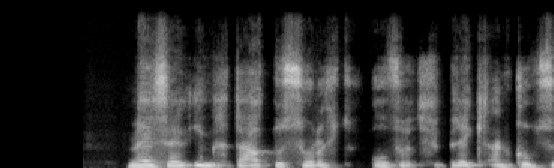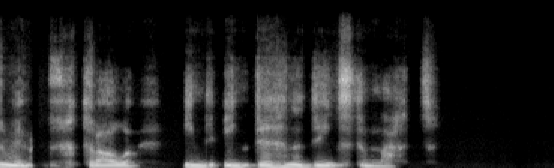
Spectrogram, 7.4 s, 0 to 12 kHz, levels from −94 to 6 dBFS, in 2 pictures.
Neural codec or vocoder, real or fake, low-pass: autoencoder, 48 kHz, 32 numbers a frame, DAC-VAE, trained on Japanese speech; fake; 10.8 kHz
